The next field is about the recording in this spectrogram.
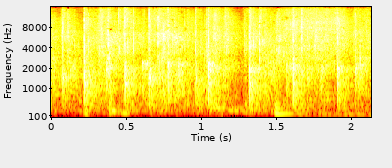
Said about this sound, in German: Ein Applaus für Frau Eichmann.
